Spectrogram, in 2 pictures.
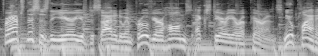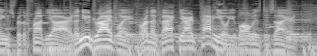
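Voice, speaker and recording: A man's voice: fairly low pitch, sing-song, moderate pace. A man reading a scripted 1970s radio commercial as the announcer. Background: guitar music.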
